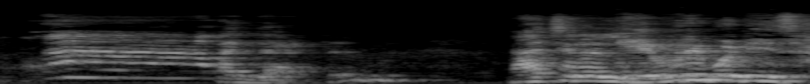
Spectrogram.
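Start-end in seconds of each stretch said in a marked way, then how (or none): 0.1-0.9 mock baby wail; imitated newborn bawl. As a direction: mimic a baby's cry on one long note. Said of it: "the child starts bawling".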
